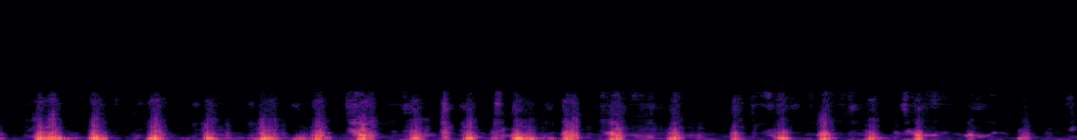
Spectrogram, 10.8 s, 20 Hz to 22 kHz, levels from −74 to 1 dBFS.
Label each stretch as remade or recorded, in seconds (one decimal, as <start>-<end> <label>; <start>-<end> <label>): 0.0-10.8 remade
